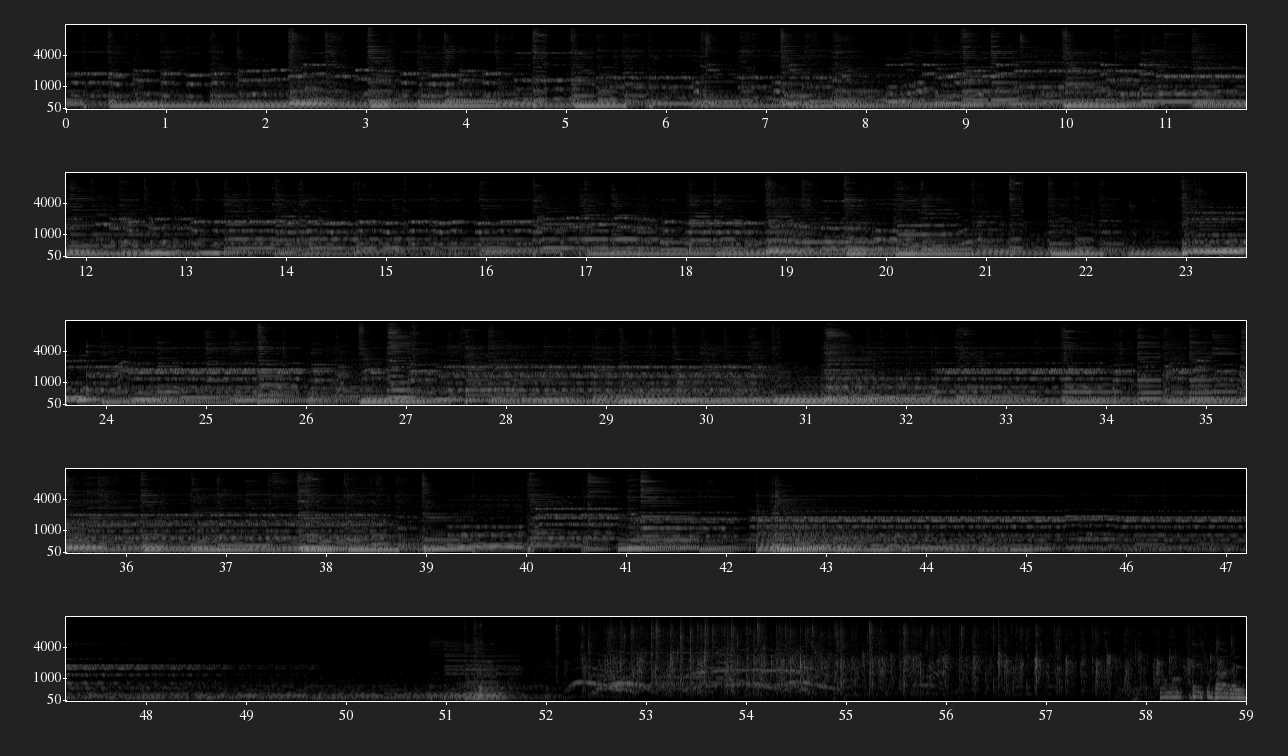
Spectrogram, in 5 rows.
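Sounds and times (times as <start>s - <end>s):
acoustic guitar: 0.0s - 52.3s.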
